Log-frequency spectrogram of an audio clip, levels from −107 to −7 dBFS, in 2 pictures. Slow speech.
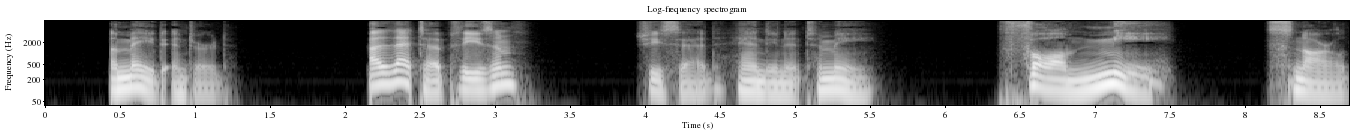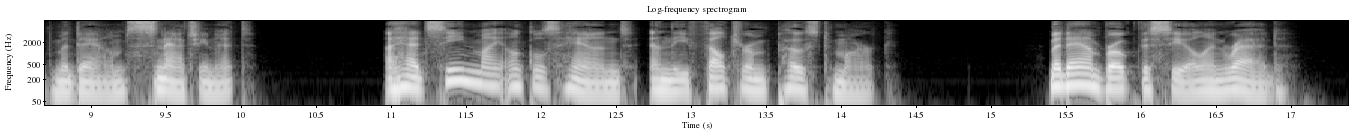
Yes: slow, 125 wpm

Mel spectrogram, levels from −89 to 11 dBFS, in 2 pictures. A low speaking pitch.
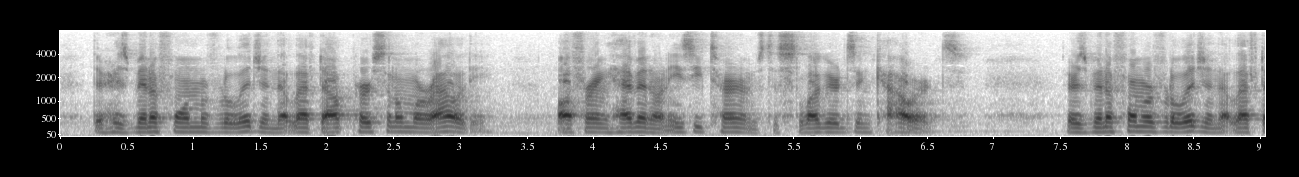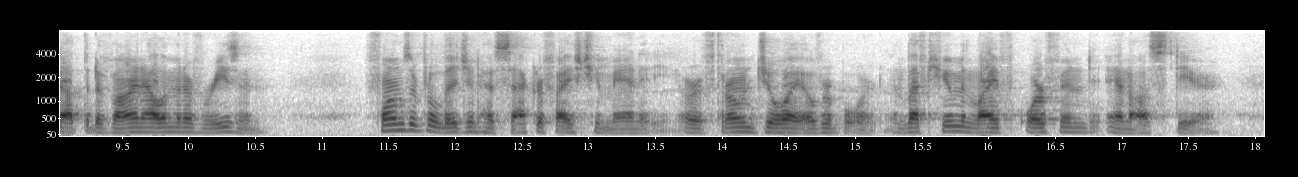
Yes: low, 130 Hz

